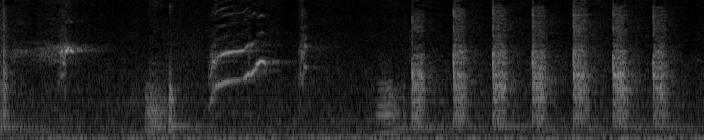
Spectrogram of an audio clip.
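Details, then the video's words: Morning song of a jalak kebo (buffalo starling) meant for training birds; a high whistle, a sliding two-part whistle rising and falling, then a fast series of harsh repeated clicks. "Pancingan Dan Masteran Burung jalak Di Pagi Hari Bikin Cepat gacor Manggut - Manggut"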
